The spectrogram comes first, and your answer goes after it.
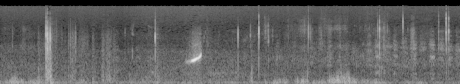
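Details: Alsatian heard in a quiet room: one brief, high, rising whine stands out, surrounded by soft breathing, faint clicks and small shuffling noises.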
